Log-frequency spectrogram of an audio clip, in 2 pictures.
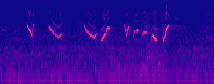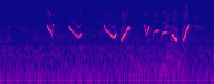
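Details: Bimoli singing actively in a varied whistled song: clear down-slurred and up-slurred notes in quick runs, one phrase of about a dozen notes given twice with a pause of roughly a second between, over a faint steady background hum.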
